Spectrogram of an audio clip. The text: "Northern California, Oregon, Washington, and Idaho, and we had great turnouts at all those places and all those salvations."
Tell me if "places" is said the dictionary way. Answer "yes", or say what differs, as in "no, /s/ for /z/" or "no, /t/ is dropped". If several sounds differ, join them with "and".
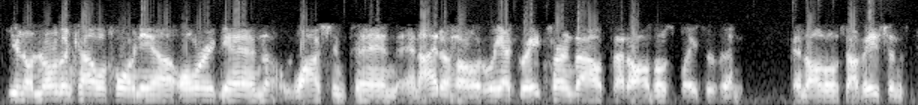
yes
